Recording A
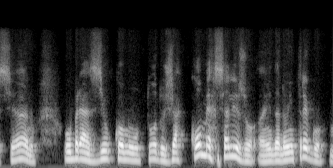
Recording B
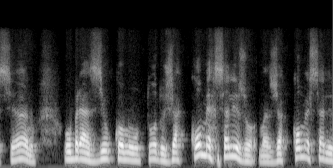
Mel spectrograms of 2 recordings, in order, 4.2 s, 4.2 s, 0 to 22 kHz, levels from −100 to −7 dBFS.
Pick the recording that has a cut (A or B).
B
